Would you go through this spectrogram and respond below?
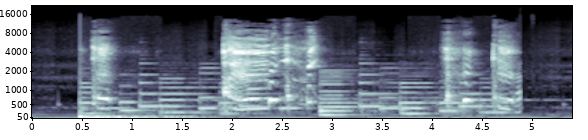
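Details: Several ordinary, non-barking coughs over background music, without the harsh seal-like bark of croup; shown as a contrast to croup's barking cough.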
